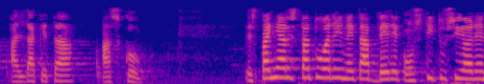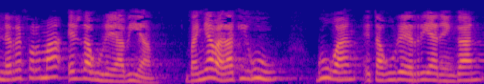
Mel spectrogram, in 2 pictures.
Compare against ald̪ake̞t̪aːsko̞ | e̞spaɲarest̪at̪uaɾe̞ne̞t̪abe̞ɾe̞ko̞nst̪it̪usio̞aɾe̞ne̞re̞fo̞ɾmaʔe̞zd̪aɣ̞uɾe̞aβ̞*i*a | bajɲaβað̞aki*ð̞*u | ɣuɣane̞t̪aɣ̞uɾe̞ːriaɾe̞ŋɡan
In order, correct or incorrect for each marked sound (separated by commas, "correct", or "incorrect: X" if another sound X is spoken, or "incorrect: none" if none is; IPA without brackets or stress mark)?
correct, incorrect: ɣ̞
